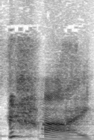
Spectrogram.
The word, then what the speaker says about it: Kei: Now, look, I thought his name was Kel, but his name is, I believe it's pronounced Kei, K-E-I.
